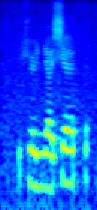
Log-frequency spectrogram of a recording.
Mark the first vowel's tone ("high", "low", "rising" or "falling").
low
